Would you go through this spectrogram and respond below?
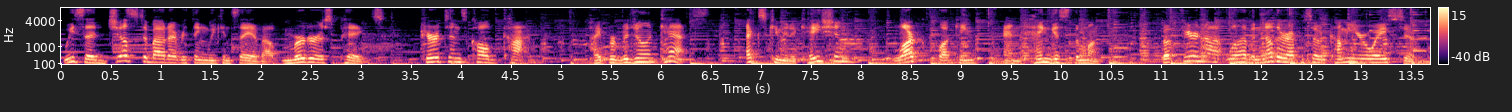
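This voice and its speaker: A man co-hosting a podcast, reading playful scripted patter in a mock-formal, wordy manner. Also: on the high side. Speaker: podcast co-host. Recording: music playing behind the voice.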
